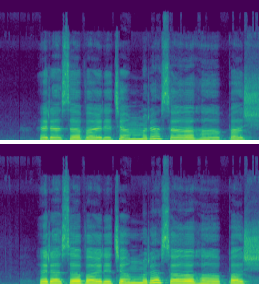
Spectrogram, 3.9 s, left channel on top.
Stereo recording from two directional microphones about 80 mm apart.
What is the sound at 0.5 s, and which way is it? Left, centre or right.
Speech, right.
